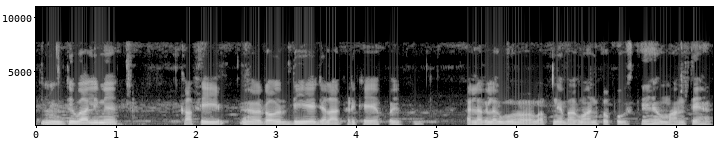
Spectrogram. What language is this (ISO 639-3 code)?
urd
